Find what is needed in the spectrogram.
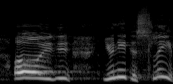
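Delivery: English spoken with a put-on Hebrew accent. Quoting what a woman said to you, in a Hebrew accent speaking English. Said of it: "in their Hebrew accent speaking English to me".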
